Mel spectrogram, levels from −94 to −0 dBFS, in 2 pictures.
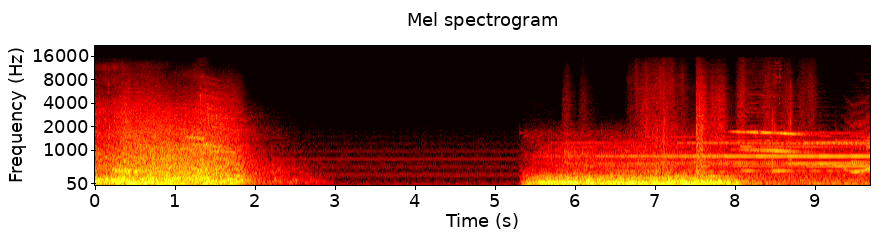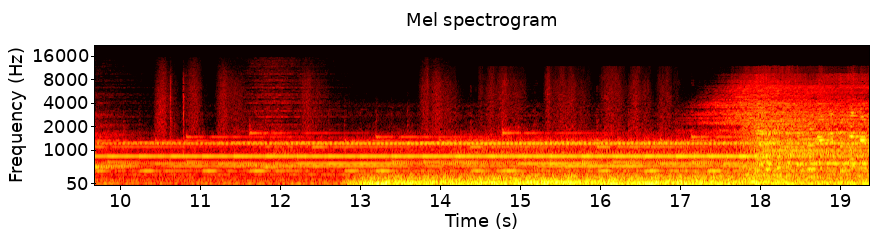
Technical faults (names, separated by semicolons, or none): adaptive stream at a lower bitrate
